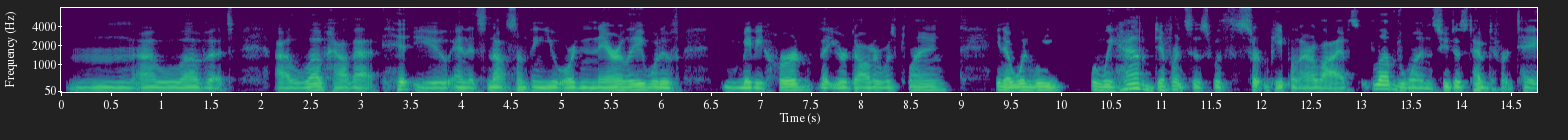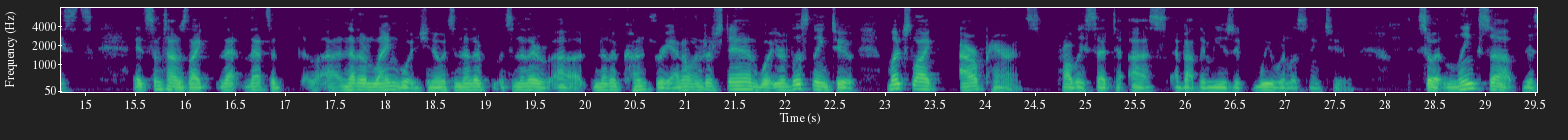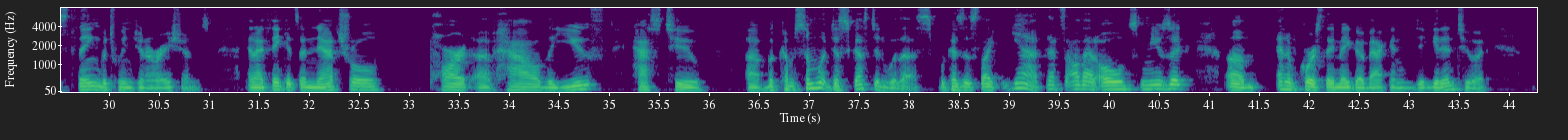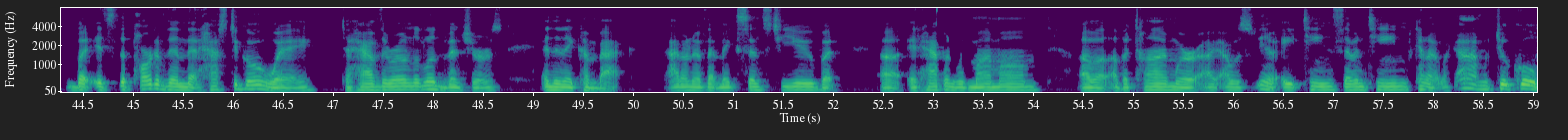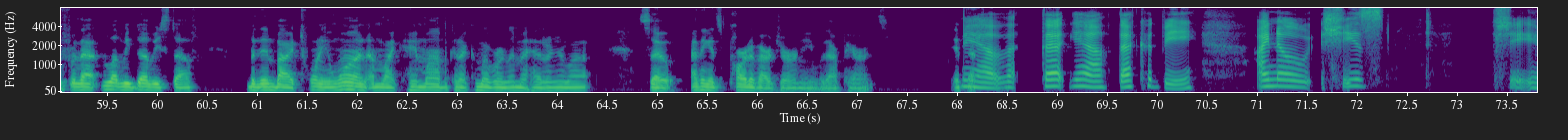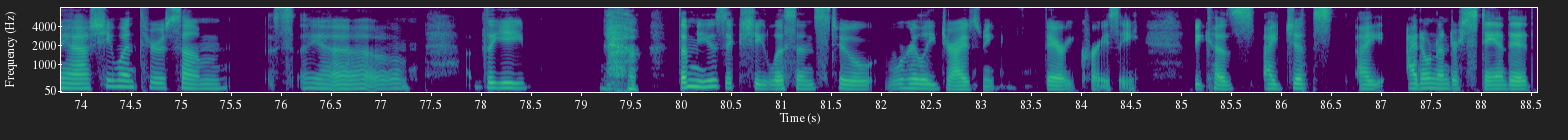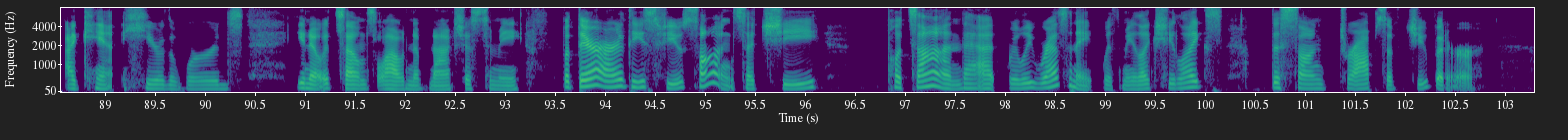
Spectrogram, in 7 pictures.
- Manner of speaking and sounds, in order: chuckle; other background noise
- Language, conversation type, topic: English, unstructured, Which song fits your mood right now, and what’s the story of how you discovered it?
- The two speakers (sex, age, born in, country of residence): female, 70-74, United States, United States; male, 60-64, United States, United States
